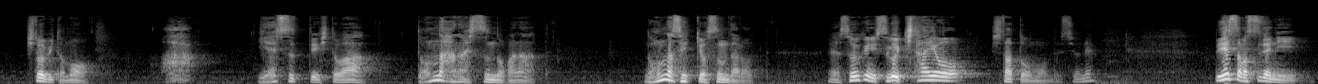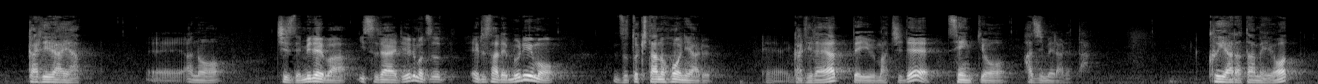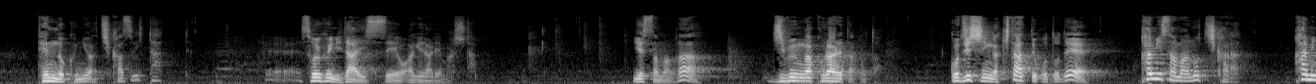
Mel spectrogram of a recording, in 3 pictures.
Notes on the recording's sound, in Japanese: 主日礼拝説教録音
